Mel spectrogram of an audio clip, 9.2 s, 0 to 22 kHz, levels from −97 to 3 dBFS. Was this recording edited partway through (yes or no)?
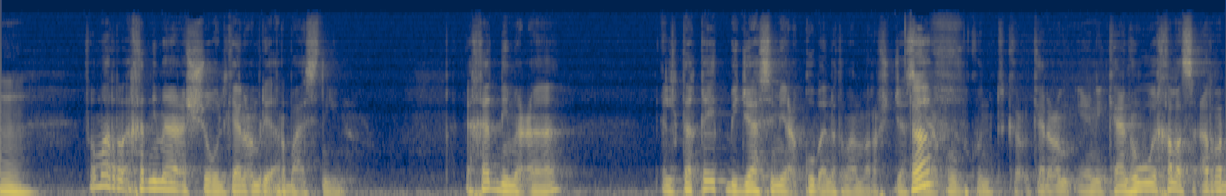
no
